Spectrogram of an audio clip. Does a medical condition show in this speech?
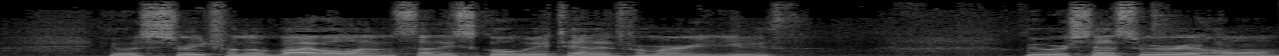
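Yes: Parkinson's disease; damaged brain area no longer produces dopamine, memory and balance difficulties.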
